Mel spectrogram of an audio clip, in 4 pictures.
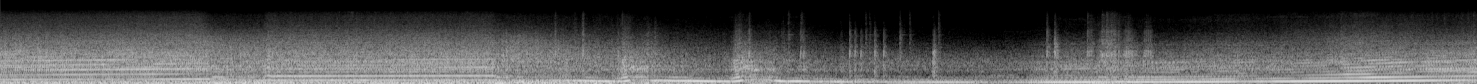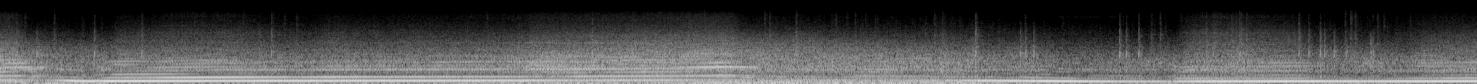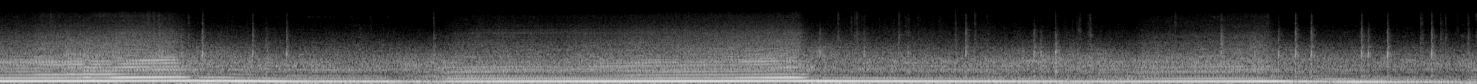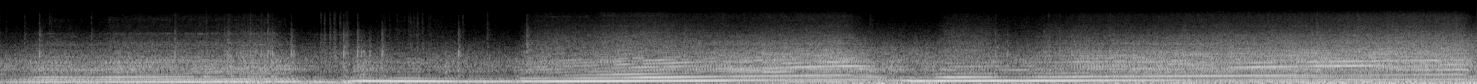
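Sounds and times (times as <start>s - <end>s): race car engine accelerating: 0.0s - 8.2s, 10.5s - 33.1s, 43.7s - 59.0s.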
